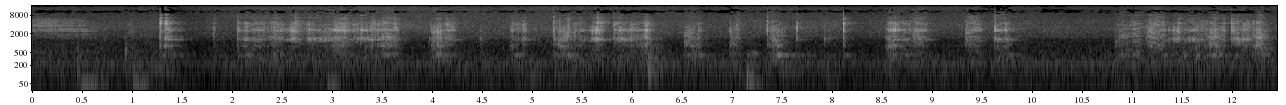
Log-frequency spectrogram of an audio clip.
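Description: Diced onion, bell pepper and garlic sizzling in garlic butter in a nonstick frying pan, sautéing toward translucent, while a utensil stirs them around, scraping and clicking against the pan in repeated strokes.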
